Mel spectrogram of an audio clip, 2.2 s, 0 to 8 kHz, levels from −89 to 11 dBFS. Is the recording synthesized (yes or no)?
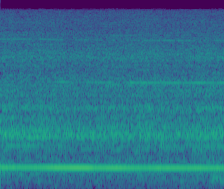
no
